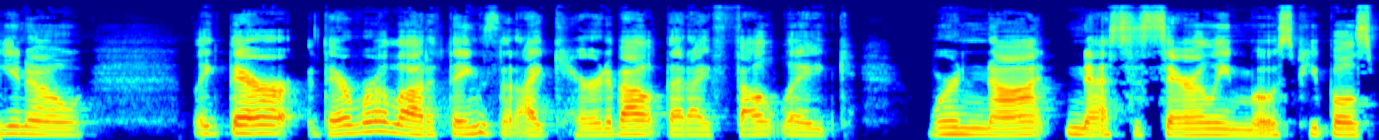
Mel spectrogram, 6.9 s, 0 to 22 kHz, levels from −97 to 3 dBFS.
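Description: No technical faults are audible anywhere in this speech.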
